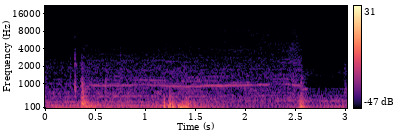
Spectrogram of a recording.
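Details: 2009 BMW 123d E87 2.0 diesel driver's window after cleaning the window motor, with no parts replaced: smooth continuous motor hum for about two seconds with clunks at start and stop; normal power window operation.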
